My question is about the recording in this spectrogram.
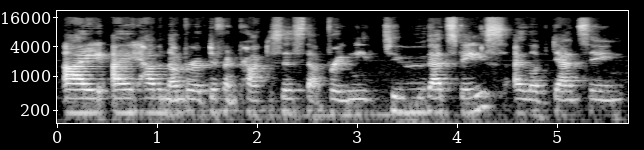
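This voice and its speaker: A woman's voice: on the low side, little pitch movement, unhurried. A woman coach giving reflective interview answers as a guest, often checking in with a questioning tag. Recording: echoey room with faint noise.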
